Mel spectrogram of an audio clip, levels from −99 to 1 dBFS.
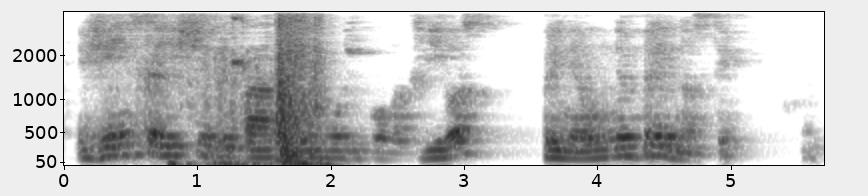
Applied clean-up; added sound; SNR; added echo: classical method WPE with log-MMSE.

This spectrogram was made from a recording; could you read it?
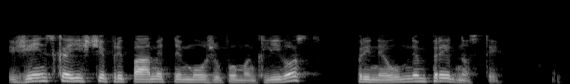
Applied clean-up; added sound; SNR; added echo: none; none; none; none.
